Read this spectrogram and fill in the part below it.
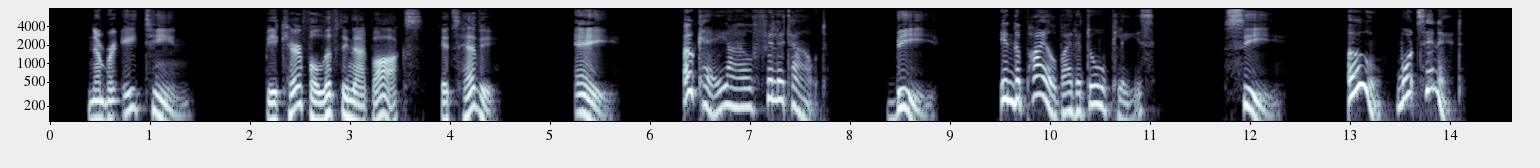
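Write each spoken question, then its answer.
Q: Be careful lifting that box.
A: C: Oh, what's in it?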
